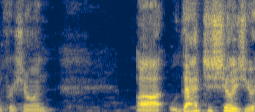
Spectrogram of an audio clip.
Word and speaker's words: Sean: or the other no Brandon lmfa go Brandon Sean AKA trendiorka cheers what's up buddy it's my favorite Sean with a w ow all right so you know s-e-a-n spelling for Sean uh that just shows you how much denial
